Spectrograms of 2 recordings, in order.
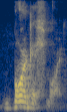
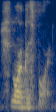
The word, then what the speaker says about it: smorgasbord: The way I pronounced it was borgasmord.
